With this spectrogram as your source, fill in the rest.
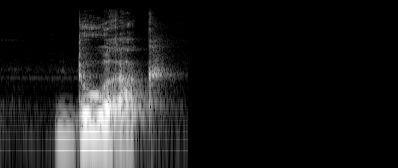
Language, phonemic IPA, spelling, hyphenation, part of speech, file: Dutch, /ˈdu.rɑk/, doerak, doe‧rak, noun, Nl-doerak.ogg
- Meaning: rascal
